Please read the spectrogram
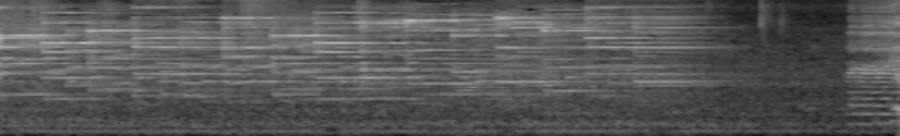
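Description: Mobile phone ringtone playing a chiming electronic melody, fading away about five seconds in.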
